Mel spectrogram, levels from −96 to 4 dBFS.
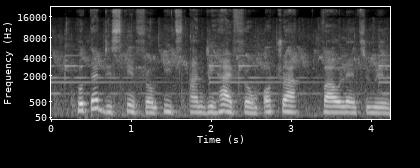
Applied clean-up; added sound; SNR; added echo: none; Rain + Boat, Water vehicle; 16 dB; none.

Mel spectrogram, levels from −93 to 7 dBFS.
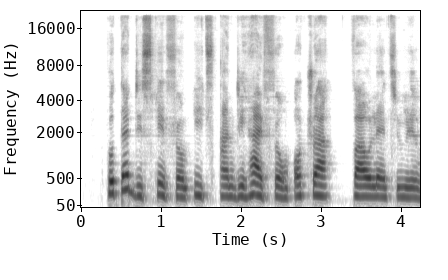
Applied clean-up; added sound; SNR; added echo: neural mask model DeepFilterNet 3.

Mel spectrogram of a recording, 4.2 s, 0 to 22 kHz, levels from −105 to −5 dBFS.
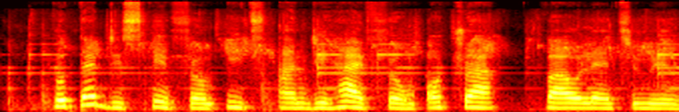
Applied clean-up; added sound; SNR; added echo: neural mask model RNNoise.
